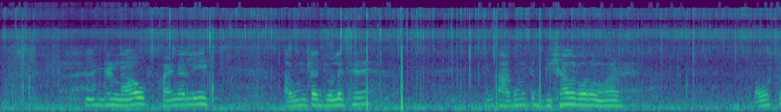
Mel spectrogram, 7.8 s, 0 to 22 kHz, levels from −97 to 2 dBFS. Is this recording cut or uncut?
uncut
